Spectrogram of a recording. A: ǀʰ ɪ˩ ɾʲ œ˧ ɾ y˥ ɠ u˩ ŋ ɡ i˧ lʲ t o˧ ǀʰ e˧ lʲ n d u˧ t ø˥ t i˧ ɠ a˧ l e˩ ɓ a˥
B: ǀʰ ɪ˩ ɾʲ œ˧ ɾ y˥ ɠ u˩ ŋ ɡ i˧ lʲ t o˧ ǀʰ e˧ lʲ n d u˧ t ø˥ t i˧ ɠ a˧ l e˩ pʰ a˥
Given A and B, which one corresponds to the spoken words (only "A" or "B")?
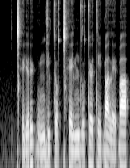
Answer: A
